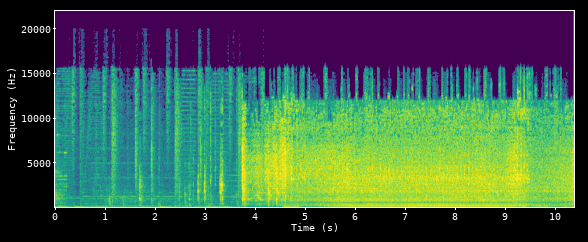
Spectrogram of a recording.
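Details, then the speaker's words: 2008 Jeep Wrangler Unlimited 3.8L after alternator replacement (was making electrical whine with faint burning smell; tensioner pulley change didn't help): engine cranks, catches and settles into smooth steady idle, no whine; fixed. "so there's so there's no sound coming from it that's off you alternator"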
